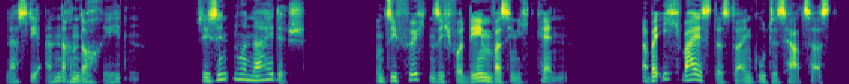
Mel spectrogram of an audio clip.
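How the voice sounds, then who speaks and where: A man's voice: fairly low pitch, sing-song, moderate pace, no echo, clean studio sound. A man reading a German audiobook, voicing a bold, teasing young village girl with a raised, stern-then-coaxing voice.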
